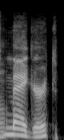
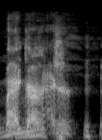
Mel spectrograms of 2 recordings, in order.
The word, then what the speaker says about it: Maggart: Again, it's Maggart, you know, because he might listen and might send us an email and say it's pronounced Maggart. – Maggart, you darn Maggart. – Yeah. Looks like Maggot to me, but whatever.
